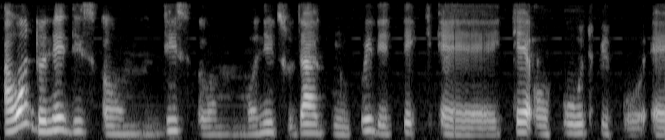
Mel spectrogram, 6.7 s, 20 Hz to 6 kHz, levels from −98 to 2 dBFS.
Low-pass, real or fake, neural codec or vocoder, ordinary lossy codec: 5.4 kHz; fake; vocoder, 22.05 kHz, 80 mel bands, HiFi-GAN; none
